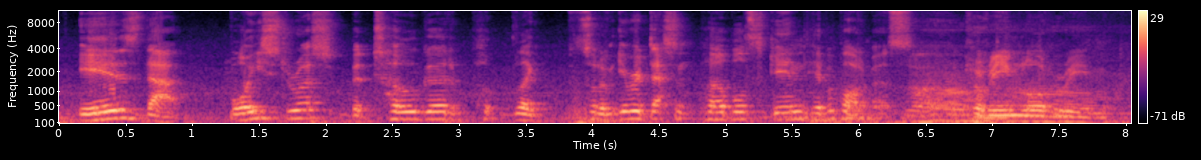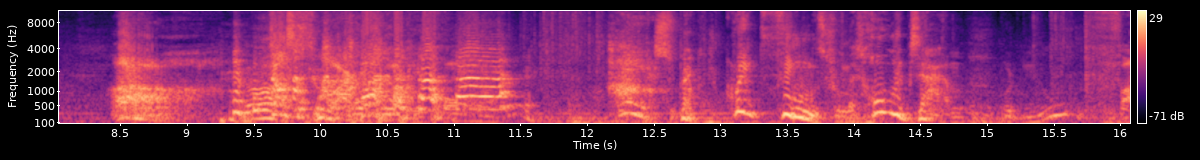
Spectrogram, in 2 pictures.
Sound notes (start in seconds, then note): 8.3 groans; 12.2 laughter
